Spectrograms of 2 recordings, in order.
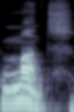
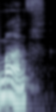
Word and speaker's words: months: this one the word months we don't pronounce the th if we're just saying months we pronounce it well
